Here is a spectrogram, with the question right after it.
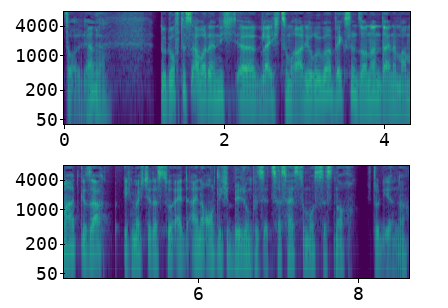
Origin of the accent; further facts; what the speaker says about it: Germany; bin Deutscher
